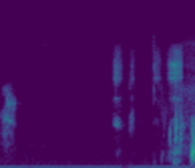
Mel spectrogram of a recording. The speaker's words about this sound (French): Je vais prendre une gorgée en attendant, parce que j'essaie de réfléchir à ce qu'on a bu.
